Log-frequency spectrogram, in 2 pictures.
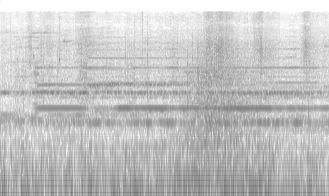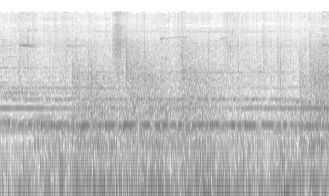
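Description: Footsteps thud on wooden floorboards indoors.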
